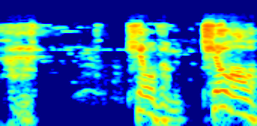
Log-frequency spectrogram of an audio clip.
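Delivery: muttering a curse under the breath. Voicing a robed figure ordering an attack: cursing under his breath. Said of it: "curse under his breath".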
